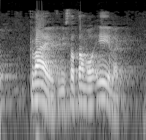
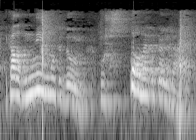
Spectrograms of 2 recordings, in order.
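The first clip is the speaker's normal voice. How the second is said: higher, earnest begging of a remorseful man; pleading for mercy; 7 semitones higher than usual. Acted. Drunk driver begging the judge for mercy, pleading higher. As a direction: beg the judge, full of regret. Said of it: "hij smeekt om genade".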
